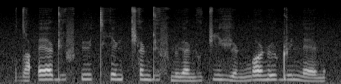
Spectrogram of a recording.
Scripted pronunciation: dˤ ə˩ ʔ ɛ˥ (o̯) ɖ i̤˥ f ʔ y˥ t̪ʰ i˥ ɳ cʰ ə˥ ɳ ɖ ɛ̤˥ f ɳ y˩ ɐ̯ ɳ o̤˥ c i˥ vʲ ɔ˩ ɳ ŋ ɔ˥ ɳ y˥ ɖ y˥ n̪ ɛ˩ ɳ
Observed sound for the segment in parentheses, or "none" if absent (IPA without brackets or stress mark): ɐ̯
